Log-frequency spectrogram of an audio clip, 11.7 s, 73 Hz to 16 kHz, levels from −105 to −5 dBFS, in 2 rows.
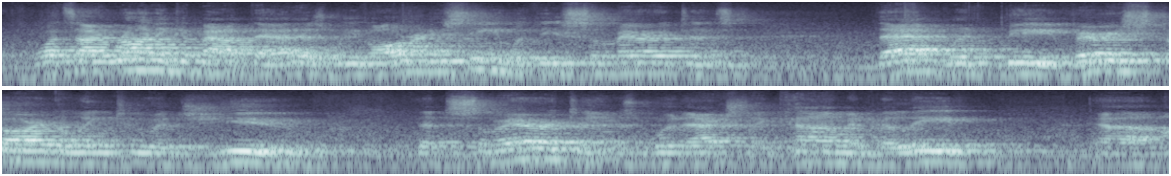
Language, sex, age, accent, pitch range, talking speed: English, male, 60-79, American, 150-200 Hz, 140 wpm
